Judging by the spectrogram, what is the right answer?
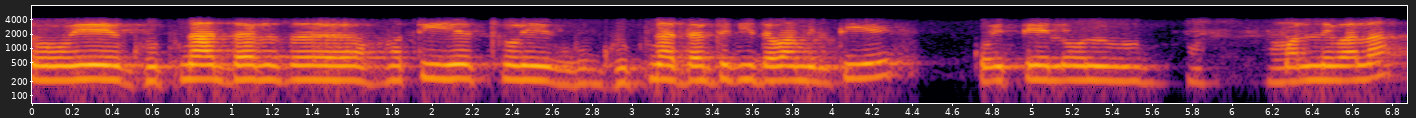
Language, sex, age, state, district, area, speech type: Hindi, female, 30-45, Uttar Pradesh, Varanasi, urban, conversation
